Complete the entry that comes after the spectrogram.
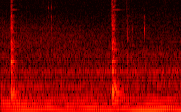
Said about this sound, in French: Il reconnaissait le silence de son bureau, habituellement brisé par le tic-tac régulier de l'horloge, mais désormais, autre chose le troublait.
